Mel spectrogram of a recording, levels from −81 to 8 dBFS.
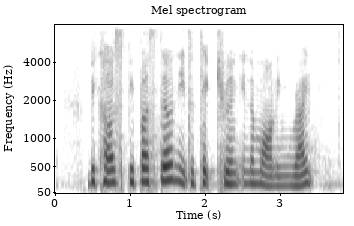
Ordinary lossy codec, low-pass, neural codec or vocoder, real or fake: none; 7.2 kHz; codec, 16 kHz, 1.1 kbps, Voila-Tokenizer; fake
